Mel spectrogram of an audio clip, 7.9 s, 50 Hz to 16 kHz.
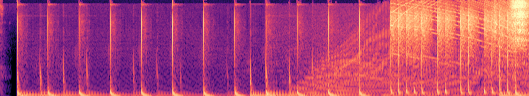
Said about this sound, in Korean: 자 지금 나오는 곡은 베어너클 1의 Fighting in the Street 라운드 1이라는 곡입니다.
